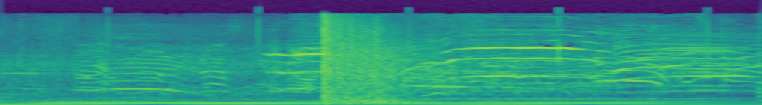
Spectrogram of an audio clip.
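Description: A sudden loud blast from a suicide bomb during a US soldiers' patrol in Sangan village, Afghanistan, cutting through shouting voices and music-like tones, followed by chaotic crowd noise.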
